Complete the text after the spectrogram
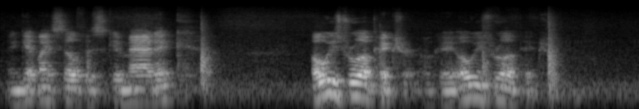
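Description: A man speaks calmly, as if explaining, close by.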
